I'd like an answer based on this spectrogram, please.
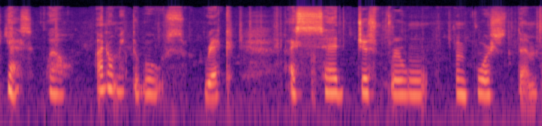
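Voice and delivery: soft, hushed, slow understanding. A narrator's reading. Girl consoling her sad boyfriend, softly. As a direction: comfort him gently, almost whispering. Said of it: "very understanding".

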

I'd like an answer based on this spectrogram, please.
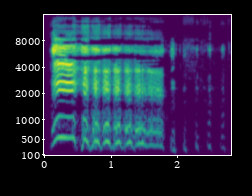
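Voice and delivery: high cackling witch laugh; witch cackle. Acted. Seller plays witch flyby for Caitlin, high cackle.

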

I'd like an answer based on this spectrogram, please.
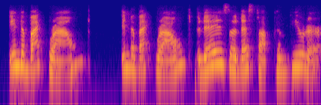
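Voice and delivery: rising on "background", falling to a close on "computer"; teacher's intonation demo, "background" up, "computer" down; up then down. Shown as a demonstration. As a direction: lift "background", then drop "computer" at the full stop. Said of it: "chỗ này có dấu chấm nên cô đi xuống nha".

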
